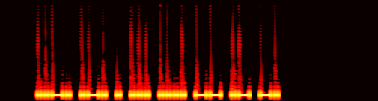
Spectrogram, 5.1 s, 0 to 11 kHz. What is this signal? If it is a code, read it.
Morse code, heard as a keyed tone, about 25 wpm, 700 Hz. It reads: FRESHMAN
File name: Eight Letter Words - 25wpm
